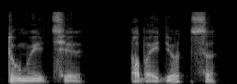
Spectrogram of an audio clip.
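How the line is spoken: Asked in undertone. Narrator (Russian): спросил царь вполголоса у Шульгина

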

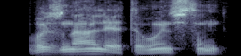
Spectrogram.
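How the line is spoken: Plain. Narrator (Russian): сказал О'Брайен

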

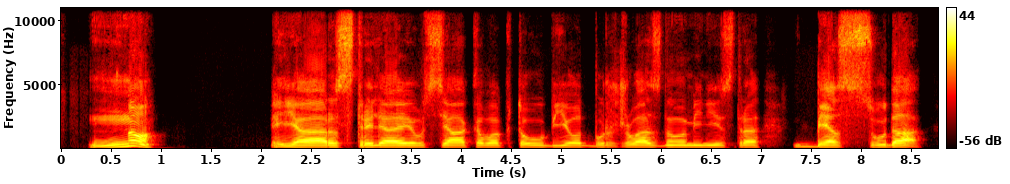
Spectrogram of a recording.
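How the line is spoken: Growl. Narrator (Russian): рыкнул Лев

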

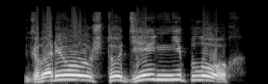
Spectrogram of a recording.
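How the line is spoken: Shouting. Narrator (Russian): прокричал Николай

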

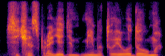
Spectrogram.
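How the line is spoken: Very quiet. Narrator (Russian): очень тихо сказал мсье Пьер

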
